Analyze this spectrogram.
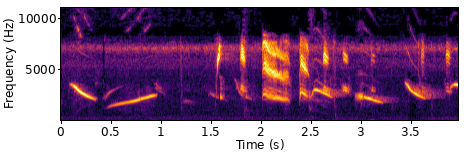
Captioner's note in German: trinca ferro cantando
